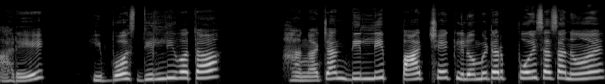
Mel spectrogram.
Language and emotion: Goan Konkani, surprised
